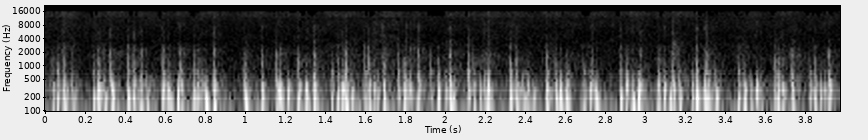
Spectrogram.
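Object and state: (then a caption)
Bell pepper. A whole, fresh, hollow, hand-sized red bell pepper is held in both hands while fingertips tap and scratch its skin close to the mic. Rapid, irregular taps produce soft, dull, hollow thumps that are mostly deep and low with almost no bright content, each dying away almost instantly, with a faint scratchy rustle between them.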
